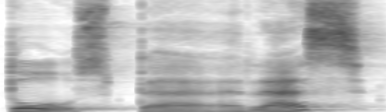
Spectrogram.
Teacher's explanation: Dost sözü sıtı ilə bitdiyi üçün, ondan sonra samitlə başlanan şəkilçi gəldiyi üçün burda t samiti tələffüzdə düşür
